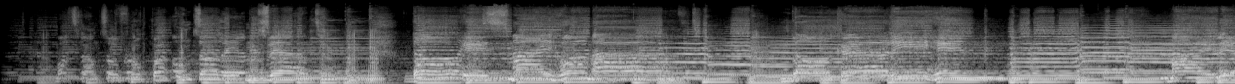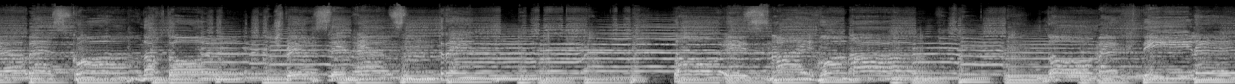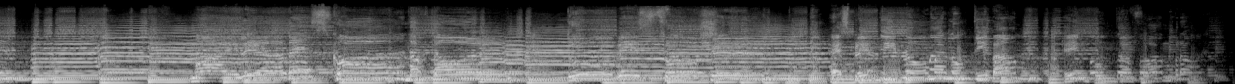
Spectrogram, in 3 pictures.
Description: Typische weststeirische Volksmusik!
